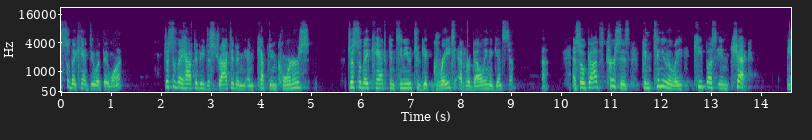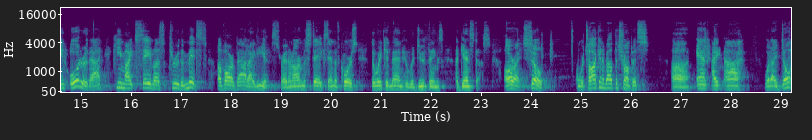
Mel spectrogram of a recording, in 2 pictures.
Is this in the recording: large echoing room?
yes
